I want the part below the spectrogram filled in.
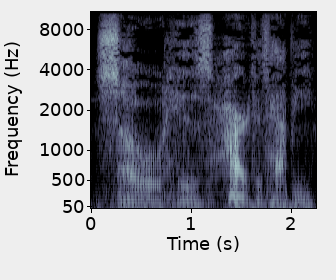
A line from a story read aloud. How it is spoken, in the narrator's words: The hermit muttered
